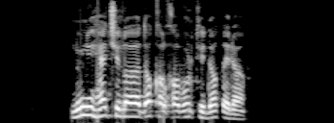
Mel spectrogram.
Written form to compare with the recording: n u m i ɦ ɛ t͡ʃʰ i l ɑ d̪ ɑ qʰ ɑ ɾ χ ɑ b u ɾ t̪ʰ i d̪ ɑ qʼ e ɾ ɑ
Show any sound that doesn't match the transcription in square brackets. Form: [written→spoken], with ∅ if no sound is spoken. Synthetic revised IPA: n u [m→n] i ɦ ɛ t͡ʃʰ i l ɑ d̪ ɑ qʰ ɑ [ɾ→l] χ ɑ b u ɾ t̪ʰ i d̪ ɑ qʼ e ɾ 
